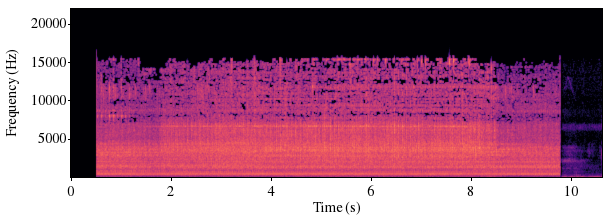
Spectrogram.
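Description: A power drill runs continuously for about nine seconds while cutting out a stuck part, a loud, steady whirring grind that starts abruptly and stops sharply, leaving faint room noise.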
